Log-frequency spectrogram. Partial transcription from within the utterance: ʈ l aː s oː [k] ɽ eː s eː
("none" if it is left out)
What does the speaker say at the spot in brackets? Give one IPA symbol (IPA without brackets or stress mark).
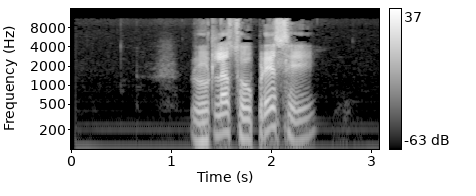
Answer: p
